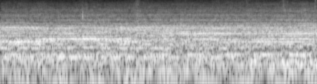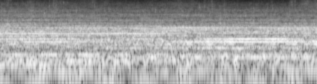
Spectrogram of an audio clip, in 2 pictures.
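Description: A surface grinder's wheel runs against a cylinder head, giving a steady loud mechanical drone with a faint grinding hiss over a low motor hum. It continues evenly throughout without talk.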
